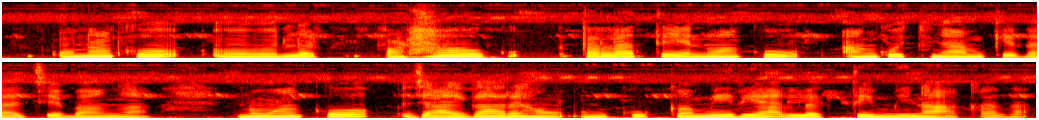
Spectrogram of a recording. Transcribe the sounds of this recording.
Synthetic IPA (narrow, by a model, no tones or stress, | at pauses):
ɔnakɔləpaɽ̤awkɔ | t̪alat̪ɛnɔ̃wakɔaŋɡɔt͡ʃɲamkɛd̪ad͡ʒɛbaŋanɔwakɔd͡ʒajɡaɾɛɦɔ̃unkukəmiɾɛjaʔləɡ̚t̪iminaʔakad̪a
